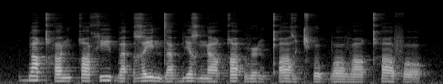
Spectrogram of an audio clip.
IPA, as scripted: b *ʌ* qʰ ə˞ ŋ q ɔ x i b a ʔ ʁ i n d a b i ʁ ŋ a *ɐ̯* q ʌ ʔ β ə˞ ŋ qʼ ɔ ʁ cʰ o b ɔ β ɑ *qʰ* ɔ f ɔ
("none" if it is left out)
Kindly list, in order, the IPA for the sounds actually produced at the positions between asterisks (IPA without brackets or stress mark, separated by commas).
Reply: ʌ, ɐ̯, qʰ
